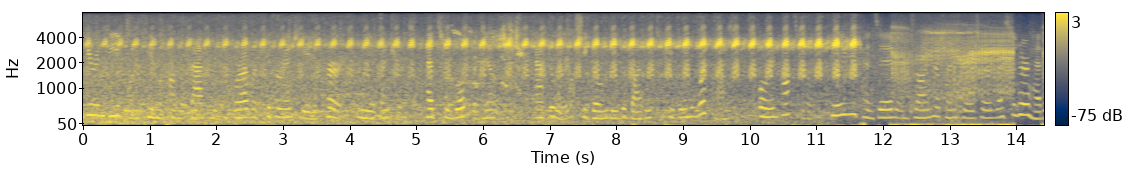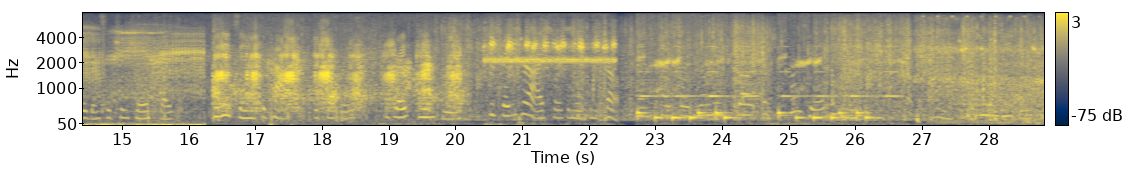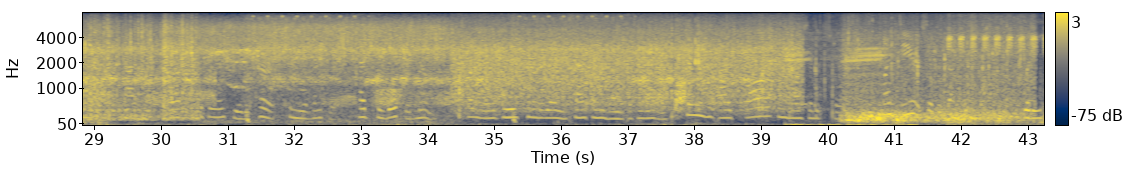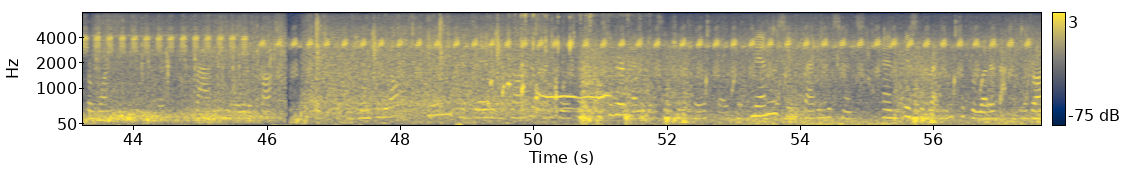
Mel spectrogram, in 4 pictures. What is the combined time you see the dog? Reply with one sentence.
You can't hear the dog here.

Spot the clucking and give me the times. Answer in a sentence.
You can hear the clucking from 5.4 to 7.4 s, from 27.1 to 29.3 s and from 49.2 to 51.9 s.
